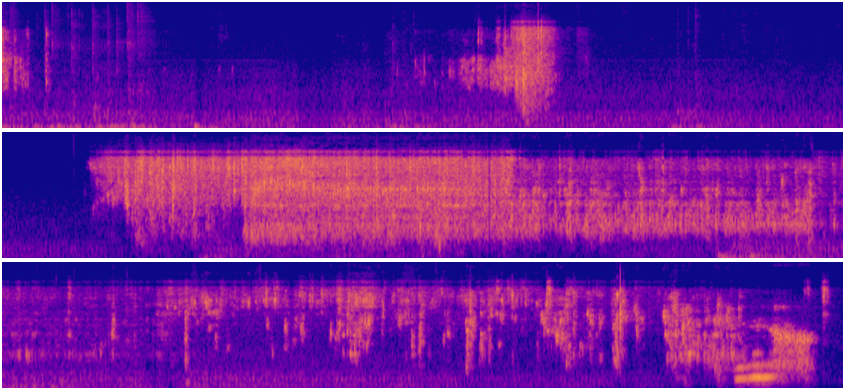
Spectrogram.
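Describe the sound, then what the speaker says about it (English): Tap water runs steadily for several seconds as hands are washed in a kitchen sink, a broad rushing splash with small fluctuations, preceded by brief handling noises. "wash my hands"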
